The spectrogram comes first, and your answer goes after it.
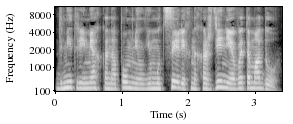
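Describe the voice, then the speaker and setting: A woman narrating an audiobook in an even, measured way. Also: medium pitch. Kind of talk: scripted narration.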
